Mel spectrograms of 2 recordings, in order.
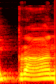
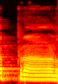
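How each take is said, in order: First: प्राण ending in plain dental n; wrong dental n. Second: प्राण ending in a curled-back ṇ; correct retroflex n. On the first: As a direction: say प्राण with the tongue forward on n. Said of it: "नहीं होता". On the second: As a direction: curl the tongue to end प्राण. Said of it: "होता है". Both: Shown as a demonstration.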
